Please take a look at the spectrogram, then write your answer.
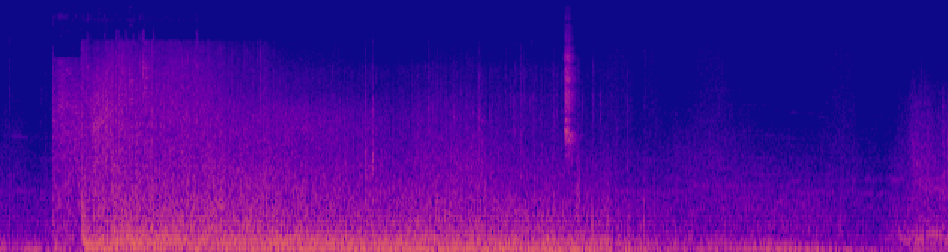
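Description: A loud, deep explosion from an exploding enemy in Dark Souls goes off near the start and rumbles on as a sustained roar for several seconds before slowly fading.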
